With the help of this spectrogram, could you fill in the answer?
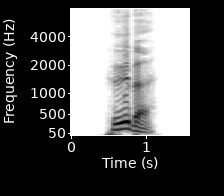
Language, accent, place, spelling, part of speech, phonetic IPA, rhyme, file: German, Germany, Berlin, höbe, verb, [ˈhøːbə], -øːbə, De-höbe.ogg
- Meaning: first/third-person singular subjunctive II of heben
